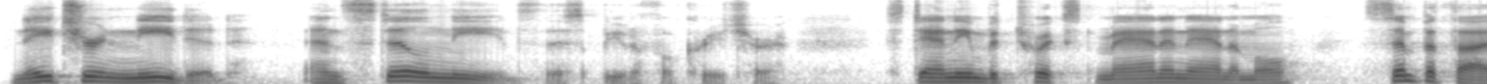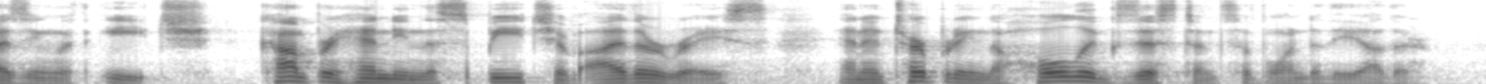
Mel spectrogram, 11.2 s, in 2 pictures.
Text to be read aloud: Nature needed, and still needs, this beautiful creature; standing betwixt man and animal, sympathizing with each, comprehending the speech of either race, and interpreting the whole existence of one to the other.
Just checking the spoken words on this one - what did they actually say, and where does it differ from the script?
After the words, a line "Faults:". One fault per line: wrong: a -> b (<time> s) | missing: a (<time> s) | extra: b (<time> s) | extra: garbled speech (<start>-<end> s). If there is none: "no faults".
Nature needed, and still needs, this beautiful creature; standing betwixt man and animal, sympathizing with each, comprehending the speech of either race, and interpreting the whole existence of one to the other.
Faults:
no faults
